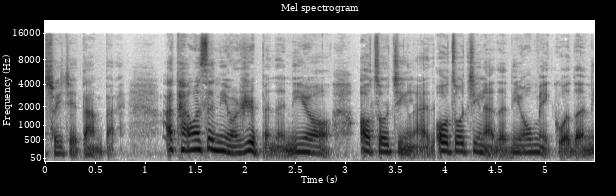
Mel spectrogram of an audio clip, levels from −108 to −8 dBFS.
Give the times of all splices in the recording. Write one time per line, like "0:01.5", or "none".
0:03.9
